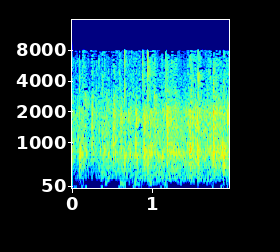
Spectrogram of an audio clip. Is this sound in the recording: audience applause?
yes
